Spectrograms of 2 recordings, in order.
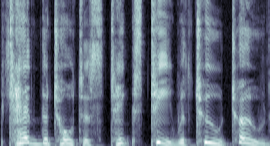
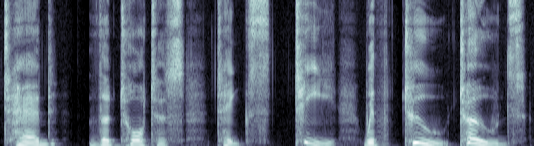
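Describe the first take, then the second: First: The sentence is said at a faster pace. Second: The sentence is said slowly with pauses.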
